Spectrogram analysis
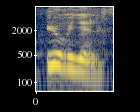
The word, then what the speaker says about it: Uriel: en lien avec l'Archange Uriel ou Uriel que je vais vous montrer ici j'ai une toute petite photo voilà Urielle donc Uriel moi je prononce comme ça qui signifie lumière de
